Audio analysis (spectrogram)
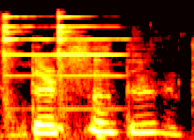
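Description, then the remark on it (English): A streetcar bell rings, its bright, steady tones holding for about a second while a voice makes several short voiced sounds over it. “Here it comes. Wave to the streetcar.”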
